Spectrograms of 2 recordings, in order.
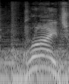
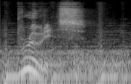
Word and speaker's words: Bryde's: The common version is Bryde's whale, but many use the original Norwegian pronunciation, Brydis.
